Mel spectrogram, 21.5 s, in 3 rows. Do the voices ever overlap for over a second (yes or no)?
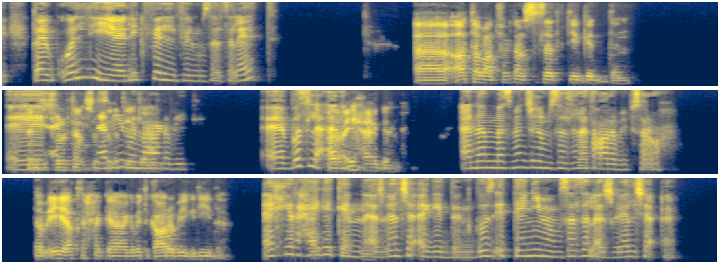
yes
